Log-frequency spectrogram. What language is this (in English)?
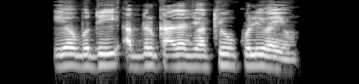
Sindhi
